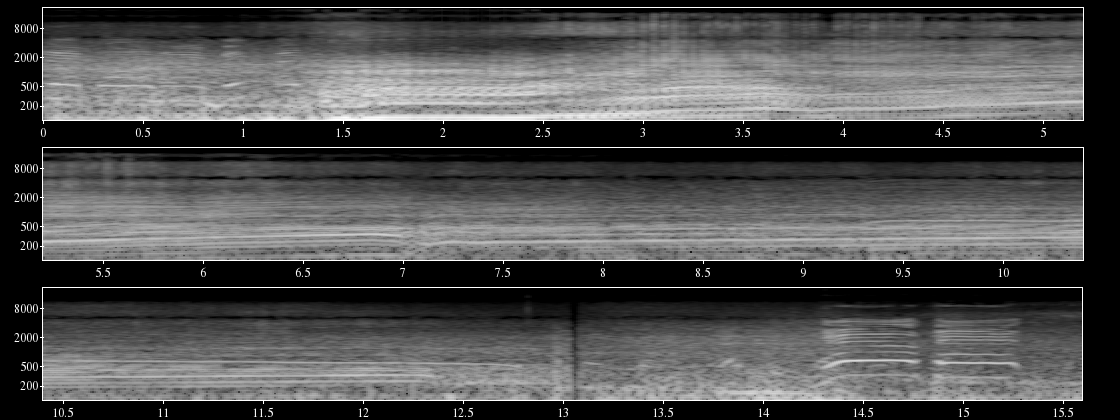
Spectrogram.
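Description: A Dodge Hellcat muscle car revs hard at a car meet, its loud exhaust rising and falling in sweeping pulls close by. Excited spectators shout and talk over it.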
